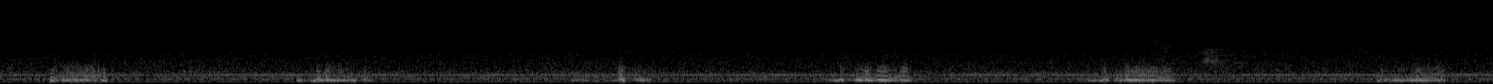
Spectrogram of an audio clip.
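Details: Young female dog snoring while asleep: low, rumbling snores repeated every two to three seconds, over a steady electrical hum.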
